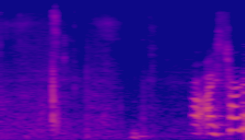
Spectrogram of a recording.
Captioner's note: smooches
